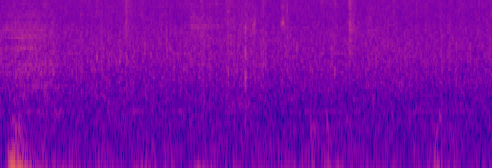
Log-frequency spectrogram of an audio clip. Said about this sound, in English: Ah, it's kind of nice hearing the rain through these glassless windows at this monastery.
